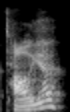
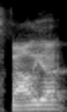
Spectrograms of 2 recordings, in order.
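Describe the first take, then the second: First: Talia begun with a plain T, "TAL-ya"; hard T. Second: Thalia begun with a TH sound; soft TH. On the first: Co-host offering the other reading, Talia with a hard T. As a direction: start Talia on a hard "t", rising. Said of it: "earlier this week pronounce Thalia, Talia". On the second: Co-host quoting what they heard at the game store, Thalia with a TH. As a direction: start Thalia on "th", not "t". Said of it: "earlier this week pronounce Thalia". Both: Shown as a demonstration.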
